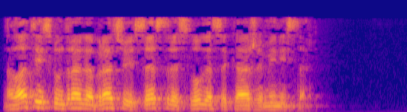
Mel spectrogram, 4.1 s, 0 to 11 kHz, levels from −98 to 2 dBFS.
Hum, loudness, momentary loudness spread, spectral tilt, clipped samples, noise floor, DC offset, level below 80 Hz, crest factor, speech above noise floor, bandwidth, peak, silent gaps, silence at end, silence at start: none; -19 LUFS; 8 LU; -4 dB/octave; under 0.1%; -79 dBFS; under 0.1%; -60 dBFS; 18 dB; 60 dB; 6.6 kHz; -2 dBFS; none; 0.95 s; 0.05 s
